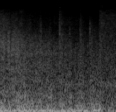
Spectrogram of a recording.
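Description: Explosion near a CRPF school wall in Prashant Vihar, Rohini, Delhi, heard as a dense, loud low rumble filling the whole short moment with no voices.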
